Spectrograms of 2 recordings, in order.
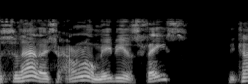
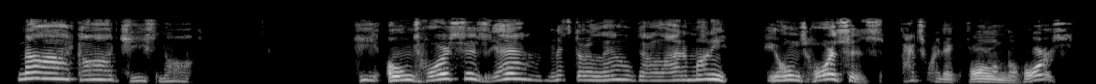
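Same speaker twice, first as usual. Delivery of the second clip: thick Irish brogue, laid on, high and slow; 6 semitones higher than usual. Acting out what your mother said about a man, use your mother's very thick irish accent. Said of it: "my mother talked with a very deep Irish accent".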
